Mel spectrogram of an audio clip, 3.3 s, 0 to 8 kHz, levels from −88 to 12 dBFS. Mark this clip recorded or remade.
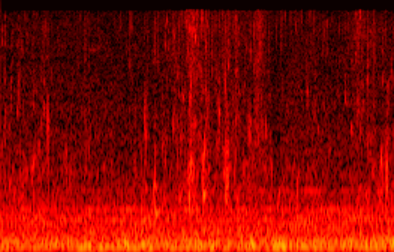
recorded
